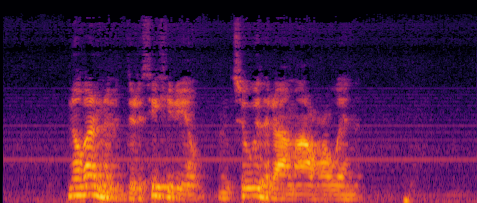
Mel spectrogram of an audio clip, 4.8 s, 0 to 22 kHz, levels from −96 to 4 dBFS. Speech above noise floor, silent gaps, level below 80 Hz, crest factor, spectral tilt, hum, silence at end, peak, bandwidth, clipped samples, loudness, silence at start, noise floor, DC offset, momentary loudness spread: 31 dB; none; -38 dBFS; 16 dB; -8 dB/octave; none; 0.65 s; -2 dBFS; 14 kHz; under 0.1%; -16 LUFS; 0.65 s; -47 dBFS; under 0.1%; 21 LU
